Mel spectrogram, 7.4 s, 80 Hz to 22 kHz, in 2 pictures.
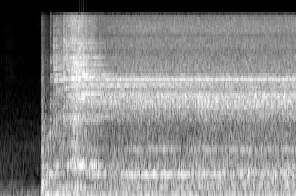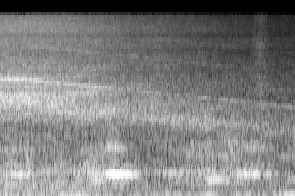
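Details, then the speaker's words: Old Powermatic table saw on a newly wired 20 A breaker: a sharp high squeak right at startup, then a lower chirp while running. The spindle has some runout, and a zero-clearance insert is still cutting its path. "so old girls got some squeaks and I'll put this zero insert thing in here and it's still kind of cutting its own paths you can kind of hear it on startup"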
